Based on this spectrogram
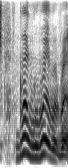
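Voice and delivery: high-pitched Russian-sounding babble; mock Russian gibberish. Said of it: "like something in Russian".

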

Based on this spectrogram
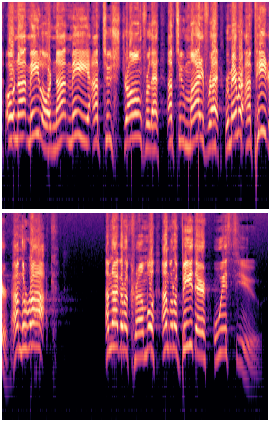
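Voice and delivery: loud, high, cocky bragging; boastful Peter. Acted. Peter boasting to the Lord, loud cocky bravado. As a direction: puff up with false confidence.

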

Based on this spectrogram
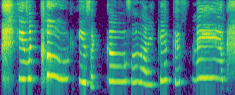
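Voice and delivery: very high, drawn-out cry; exasperated wail. Real, not acted. Exasperated outburst after laughing.

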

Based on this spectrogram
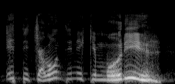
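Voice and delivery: hammed-up angry king demanding death; mock angry verdict. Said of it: "David se enoja y dice". (rey indignado, más lento y fuerte)

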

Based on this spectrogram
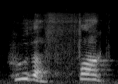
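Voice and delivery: high, drawn-out wrestler outrage; Roddy Piper. Retold or imitated. Hired wrestler going off on his employer, incredulous promo voice. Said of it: "he's just going off".

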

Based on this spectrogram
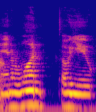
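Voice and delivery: building announcer reveal; top ten countdown. Acted. Countdown reveal, number one.

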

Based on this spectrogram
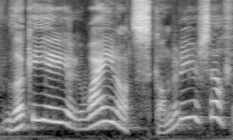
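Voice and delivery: high-pitched, indignant mimicked telling-off; imitated scolding. Retold scolding after catching him.

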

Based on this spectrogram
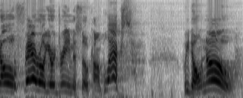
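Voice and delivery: high, loud mock-helpless courtiers; hammed-up confession of ignorance, slowing at the end; pleading magicians.

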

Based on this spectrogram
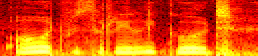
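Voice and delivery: put-on Icelandic accent. Guy answering how Iceland was, put-on Icelandic accent. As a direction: imitate an affected Icelandic accent. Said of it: "lived in Iceland for a while".

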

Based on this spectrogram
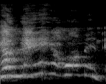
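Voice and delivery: high, loud retold outburst; blurted confession. Telling her sister about dating a woman, blurted confession. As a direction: blurt the secret out, high-pitched.

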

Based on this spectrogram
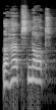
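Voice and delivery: a hint of a clever girl's voice; disguised girl answering the villain; lightly voiced Harry.

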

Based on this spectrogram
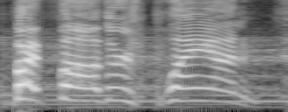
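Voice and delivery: high, loud, impassioned sermon delivery; full-force preaching. Real, not acted. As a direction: preach it at the top of your voice, drawing out the big words.

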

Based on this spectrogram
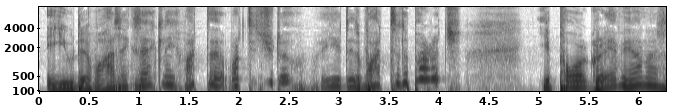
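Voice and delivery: high, disbelieving questions rising at the end; incredulous questioning. Acted. Partner reacting to gravy poured on the porridge, incredulous. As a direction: act out baffled disbelief, pitch climbing.

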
